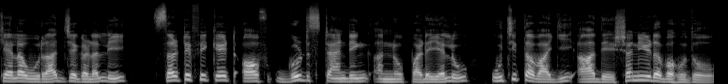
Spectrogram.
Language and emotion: Kannada, neutral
